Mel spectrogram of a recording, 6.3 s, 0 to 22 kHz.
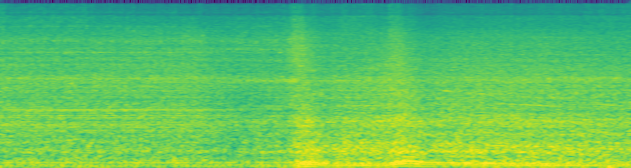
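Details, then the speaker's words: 1990 Chevrolet Silverado 1500, 350 V8, original owner, 54k miles, under the hood: steady low idle with a couple of brief swells, smooth and quiet, no ticking or knocking; no blow-by, oil cap not dancing; healthy idle. "Very quiet, no blow-by. You can see, cap's not dancing."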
